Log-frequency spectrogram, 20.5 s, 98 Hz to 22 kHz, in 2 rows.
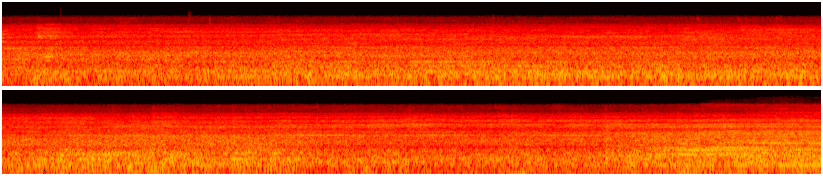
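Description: Diesel engine of a Shacman Delong 430-hp tractor unit running steadily at idle, growing a little louder near the end.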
